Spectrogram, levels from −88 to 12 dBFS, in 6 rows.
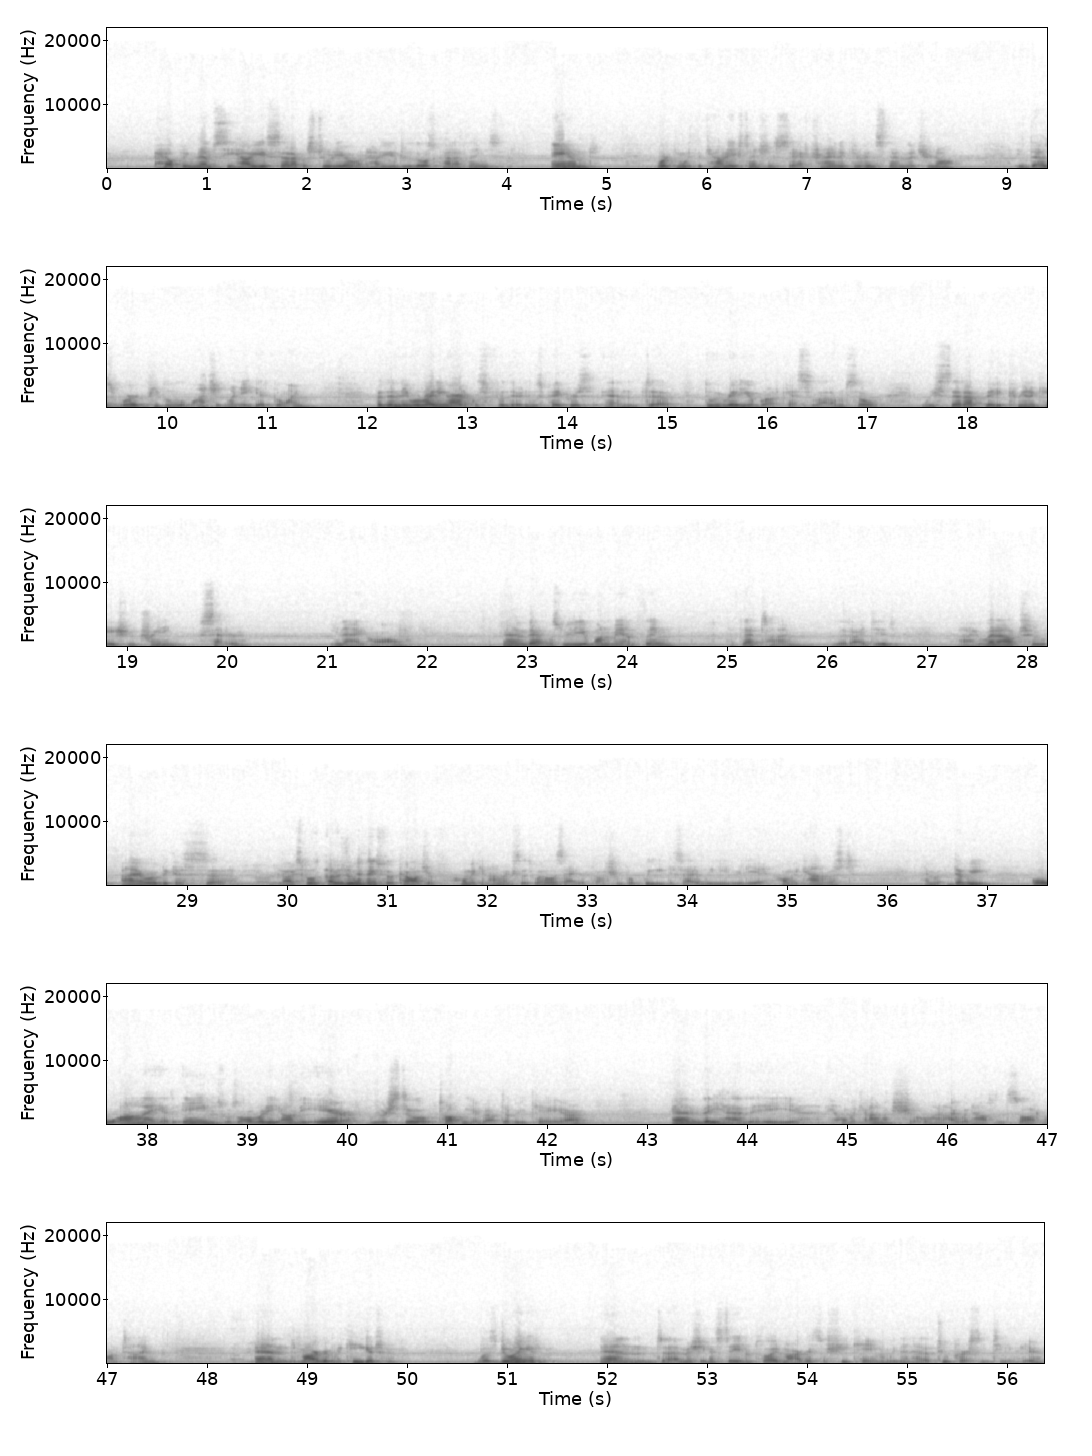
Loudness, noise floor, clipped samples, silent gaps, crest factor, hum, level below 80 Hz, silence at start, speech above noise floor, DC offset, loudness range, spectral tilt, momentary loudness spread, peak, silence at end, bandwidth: -32 LUFS; -51 dBFS; under 0.1%; none; 22 dB; none; -56 dBFS; 0 s; 20 dB; under 0.1%; 7 LU; -7.5 dB/octave; 19 LU; -10 dBFS; 0 s; 19 kHz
